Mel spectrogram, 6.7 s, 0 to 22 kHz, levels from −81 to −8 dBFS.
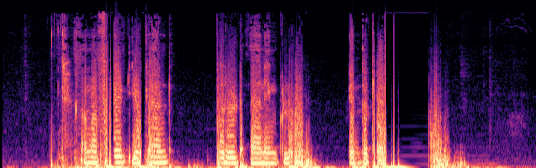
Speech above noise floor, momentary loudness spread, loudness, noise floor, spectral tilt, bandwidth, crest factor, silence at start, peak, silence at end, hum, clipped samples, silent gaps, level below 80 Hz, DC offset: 31 dB; 14 LU; -11 LUFS; -38 dBFS; -7 dB/octave; 16.5 kHz; 10 dB; 0.65 s; 0 dBFS; 0.4 s; none; 0.7%; none; -18 dBFS; under 0.1%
